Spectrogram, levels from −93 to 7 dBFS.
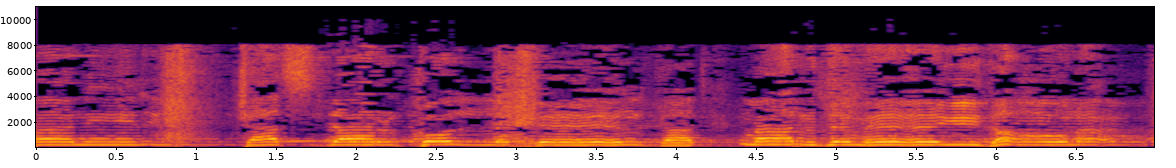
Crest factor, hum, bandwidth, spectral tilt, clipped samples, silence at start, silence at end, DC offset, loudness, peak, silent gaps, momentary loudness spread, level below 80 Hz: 14 dB; none; 8.4 kHz; -4 dB/octave; under 0.1%; 0 s; 0 s; under 0.1%; -15 LUFS; 0 dBFS; none; 8 LU; -56 dBFS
